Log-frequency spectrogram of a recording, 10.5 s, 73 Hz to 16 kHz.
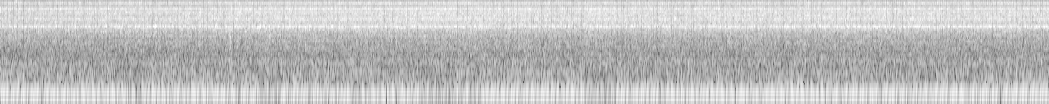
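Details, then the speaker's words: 7.3 IDI diesel truck, believed not run in about 8 years, cranking on starting fluid: heavy churning crank about three beats a second with uneven popping pushing back, never fires; cause unknown. "It should have fired off the starting fluid. Yeah. That's weird. I wonder what that popping net is doing. Did you hear it popping back, like pushing back?"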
